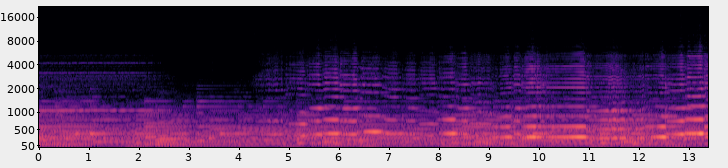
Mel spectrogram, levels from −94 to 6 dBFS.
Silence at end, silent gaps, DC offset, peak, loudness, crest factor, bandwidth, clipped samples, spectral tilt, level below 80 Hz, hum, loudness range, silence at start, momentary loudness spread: 0 s; none; under 0.1%; -16 dBFS; -34 LUFS; 18 dB; 6 kHz; under 0.1%; -9.5 dB/octave; -54 dBFS; none; 9 LU; 0 s; 13 LU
